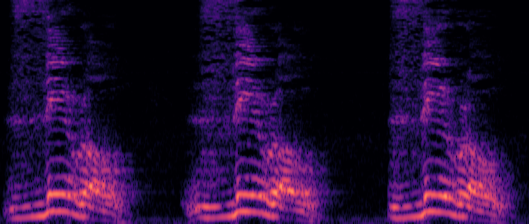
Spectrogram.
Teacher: 강세가 있는 음절의 시작이 Z 발음이기 때문에 강세로 올라가기 위해서 아주 강한 순수 소리가 먼저 나오게 되죠. 이게 준비 동작이라고 말씀을 드렸습니다.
